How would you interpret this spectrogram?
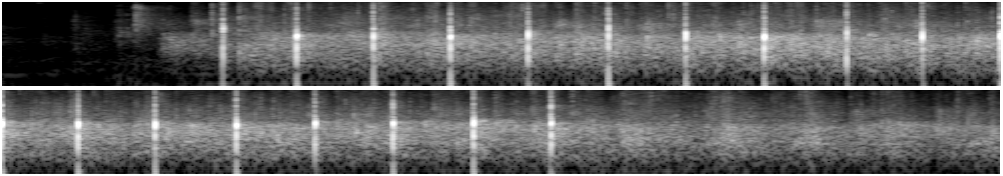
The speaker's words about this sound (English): And so just as a time, before we really get into the text, would anybody who has served in any branch of the military please stand? I'd love to give you a round of applause.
